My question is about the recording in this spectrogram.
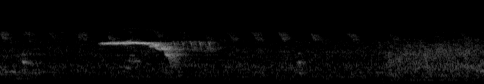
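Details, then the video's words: From Kintamani forest on Bali, a jongkangan gives one loud, high whistle that drops into a quick rattling trill, followed by softer repeated chips and a diffuse forest hiss. "Jongkangan Gacor Dari Hutan Kintamani, Bali"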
